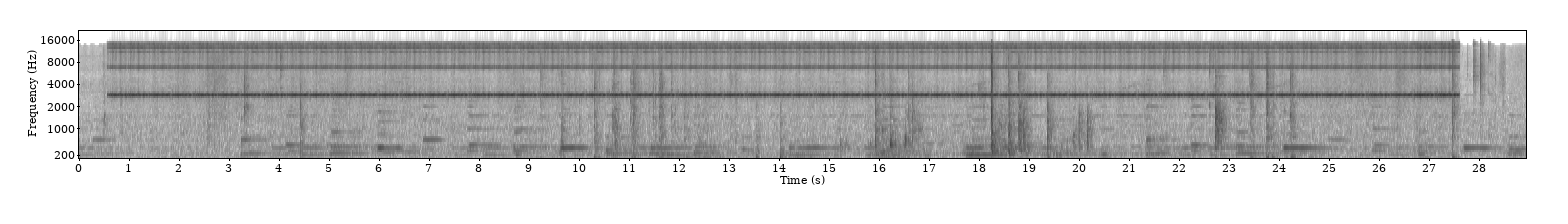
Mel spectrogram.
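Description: Bedside battery alarm clock ringing with a continuous, steady, high-pitched electronic tone that cuts off suddenly near the end as it is switched off by a press on its top. Soft background music plays underneath.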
